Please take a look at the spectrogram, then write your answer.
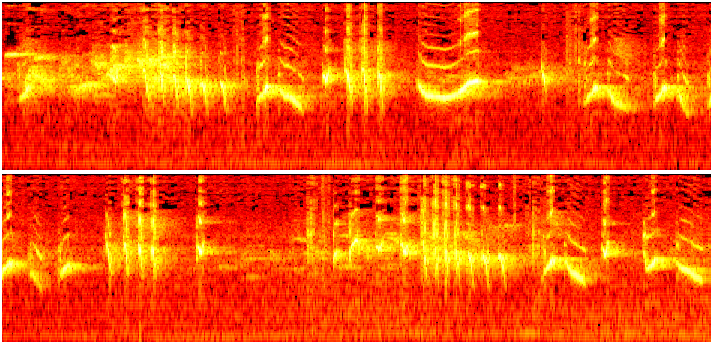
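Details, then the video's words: Pelanduk semak babbler singing its melodious master song for bird training: varied sweet whistles, downslurred and upslurred notes repeated in quick bursts with short pauses, plus scattered dry chirps. "goyangan merdu khas burung pelanduk semak sang guru mastaren"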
